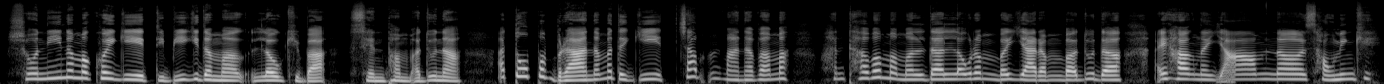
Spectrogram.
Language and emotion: Manipuri, disgusted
